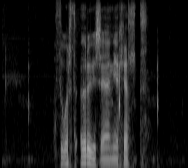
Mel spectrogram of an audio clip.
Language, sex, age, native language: Icelandic, male, 20-29, Icelandic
